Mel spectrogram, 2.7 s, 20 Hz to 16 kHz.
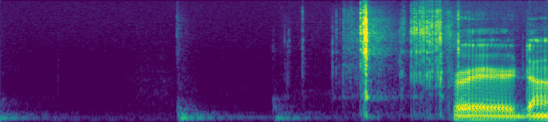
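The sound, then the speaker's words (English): A Leica M3 shutter fires a few soft, crisp clicks spaced irregularly, and then a person starts talking over the last moments. “You get an M3 shutter. And I don't think I gave enough shutters for everybody else. I'm going to give everybody else one more shutter. One for each.”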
